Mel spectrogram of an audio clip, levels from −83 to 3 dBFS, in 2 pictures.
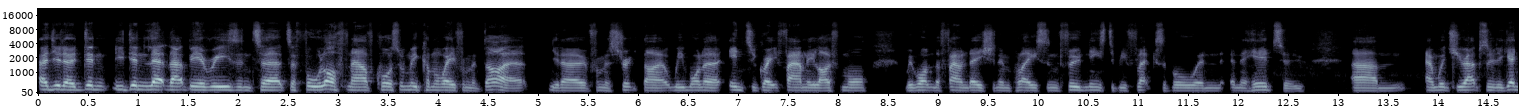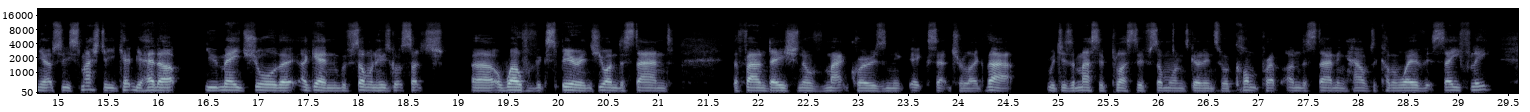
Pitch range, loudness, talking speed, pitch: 125-150 Hz, -29 LUFS, 230 wpm, 135 Hz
